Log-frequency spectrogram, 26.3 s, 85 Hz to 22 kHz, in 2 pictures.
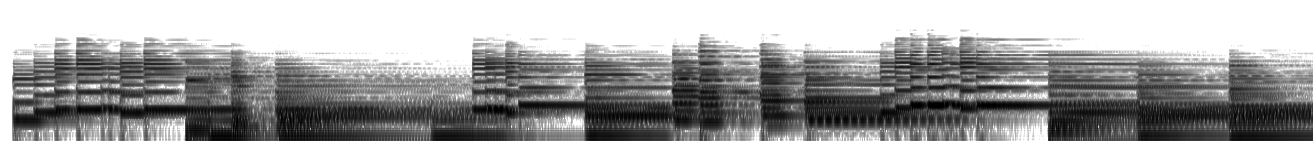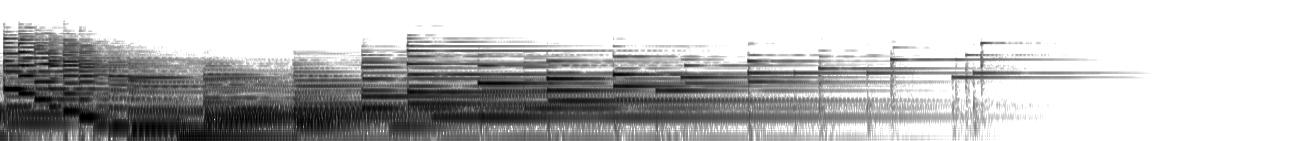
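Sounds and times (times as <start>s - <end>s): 
Roland U-220 A piano on XP-80: 0.1s - 25.0s.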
